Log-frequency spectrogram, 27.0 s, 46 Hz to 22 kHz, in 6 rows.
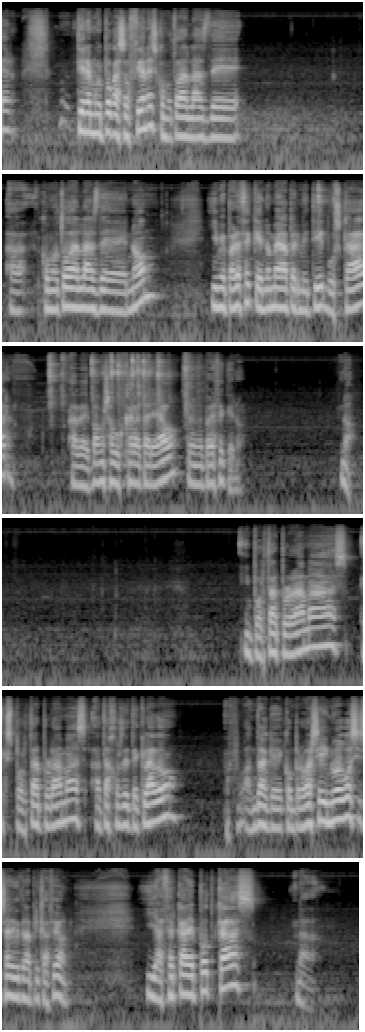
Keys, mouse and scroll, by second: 0.3 click, 1.5 click, 4.2 click, 7.2 click, 8.4 g, 9.9-11.5 typing, 14.3-15.5 drag, 19.4 click, 22.8 click, 23.4 click, 24.5 click.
